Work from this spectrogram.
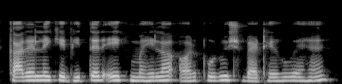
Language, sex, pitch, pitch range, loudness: Hindi, female, 180 Hz, 170-190 Hz, -17 LUFS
